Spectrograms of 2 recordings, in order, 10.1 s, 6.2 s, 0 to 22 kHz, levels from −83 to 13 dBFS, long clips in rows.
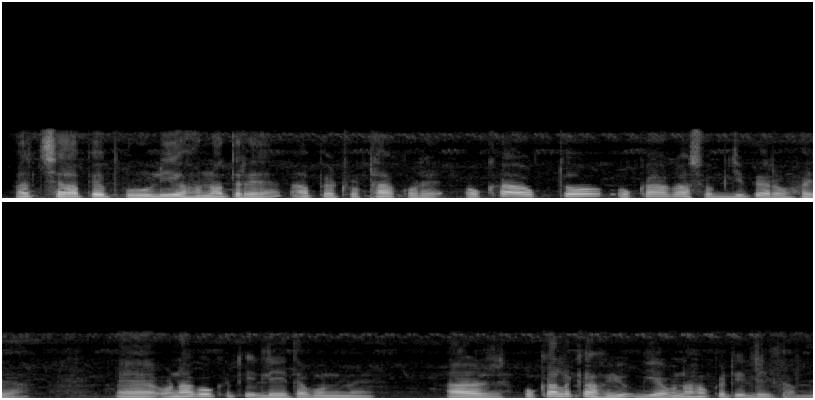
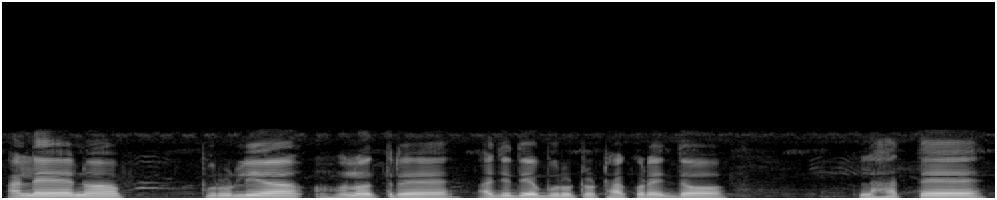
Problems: constant background noise, continuous background conversations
